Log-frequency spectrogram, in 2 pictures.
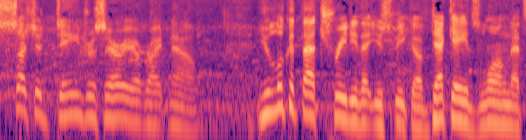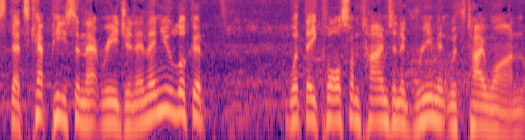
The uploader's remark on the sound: LIVE from CPAC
